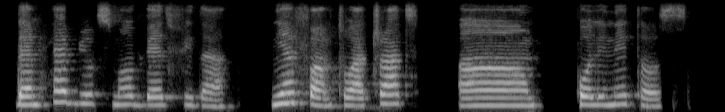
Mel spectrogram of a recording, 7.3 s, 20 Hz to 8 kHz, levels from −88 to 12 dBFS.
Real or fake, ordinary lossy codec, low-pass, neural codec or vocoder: real; Opus, 16 kbps; 7.2 kHz; none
